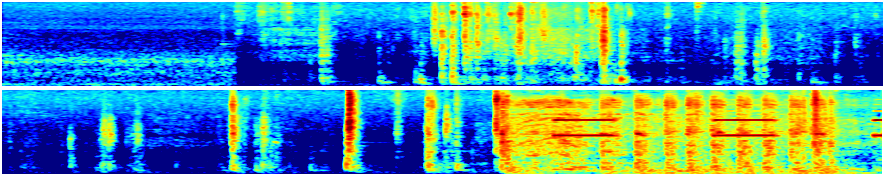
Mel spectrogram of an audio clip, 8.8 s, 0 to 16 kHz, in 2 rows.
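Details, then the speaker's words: BMW E46 with LS3 V8 swap, first crank test with no spark or fuel, in neutral: starter turns the engine over in uneven bursts then steadily, no firing, as expected; engine moves a lot on its mounts. "so it should at least try to crank it obviously won't start there's no spark there's no fuel but it should crank"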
